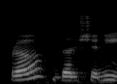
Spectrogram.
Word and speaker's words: प्रदर्शनी: प्रदर्शनी। प्रदर्शनी, यहाँ पे प में ये पदेन की मात्रा लग गई, तो यहाँ पे हम प को आधा पढ़ेंगे और र को पूरा पढ़ेंगे।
